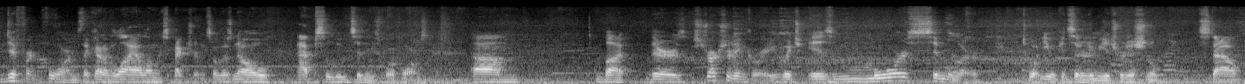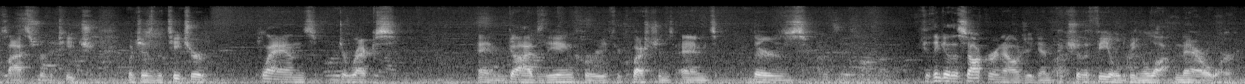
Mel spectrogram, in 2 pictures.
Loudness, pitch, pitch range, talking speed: -16 LUFS, 105 Hz, 100-115 Hz, 160 wpm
